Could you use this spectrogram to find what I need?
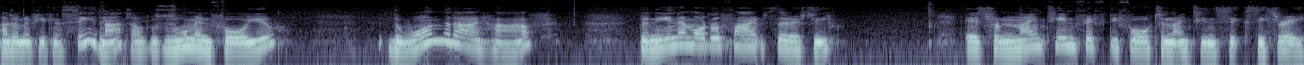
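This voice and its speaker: A woman with an English accent speaks at a medium pitch and a fairly slow pace, using lively intonation and long, frequent pauses. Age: 70s. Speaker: sewing vlogger. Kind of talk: casual chat. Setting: home sewing room.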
